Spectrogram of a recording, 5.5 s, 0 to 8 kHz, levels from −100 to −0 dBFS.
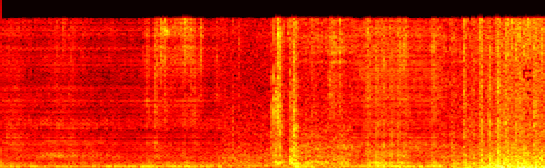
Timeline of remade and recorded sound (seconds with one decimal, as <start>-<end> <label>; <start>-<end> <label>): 0.0-2.2 remade; 2.2-3.5 recorded; 3.5-4.4 remade; 4.4-5.5 recorded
